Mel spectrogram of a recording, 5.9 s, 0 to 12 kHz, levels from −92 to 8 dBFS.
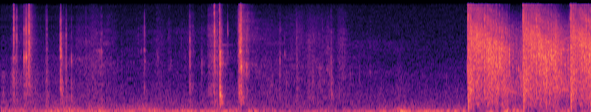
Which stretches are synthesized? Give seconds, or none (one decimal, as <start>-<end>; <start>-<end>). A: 0.0-0.9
